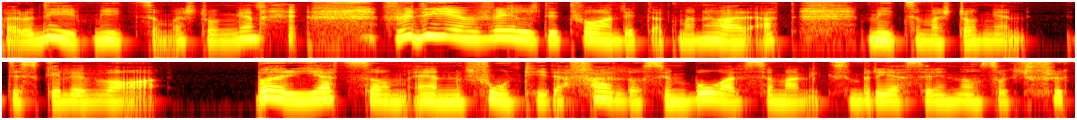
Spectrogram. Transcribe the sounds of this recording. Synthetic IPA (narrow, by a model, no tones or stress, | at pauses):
pʰa̰ɾɔd̪ɛæmiːt̪sɔmʔa̰ʂʈɔŋːənfœɖɛævɛld̪ɪt̪vɑːnlɪɡ̚t̪a̰t̪manhœːɾa̰t̪miːt̪sɔmːaʂʈɔŋːə̰n | d̪ɛskɵlːəvɑ̰ː | b̥œɾjat̪sɔmʔɛnfuːɳʈʰiːd̪afalːɔsʏmboːlsɔmːanlʔɪ̰ksɔmɾeːsəɾɪnːɔnsɔkʂfɾɵk̚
